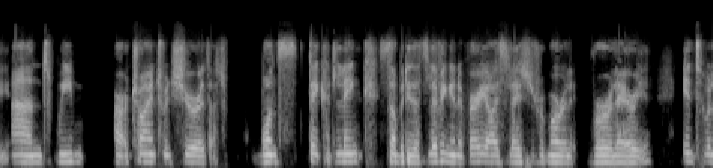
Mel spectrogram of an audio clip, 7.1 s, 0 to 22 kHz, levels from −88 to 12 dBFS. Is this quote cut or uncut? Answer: uncut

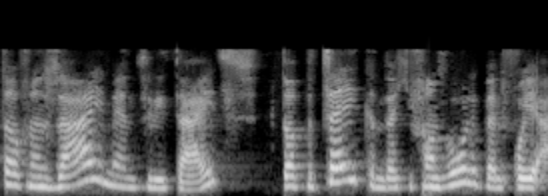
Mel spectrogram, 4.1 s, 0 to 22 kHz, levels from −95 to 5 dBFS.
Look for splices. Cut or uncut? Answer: cut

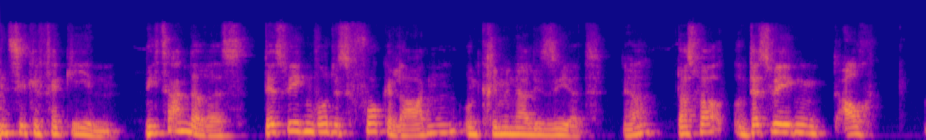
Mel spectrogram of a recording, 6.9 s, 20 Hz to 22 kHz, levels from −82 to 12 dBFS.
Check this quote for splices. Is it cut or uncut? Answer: cut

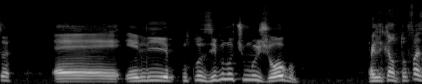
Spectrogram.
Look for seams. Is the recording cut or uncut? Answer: uncut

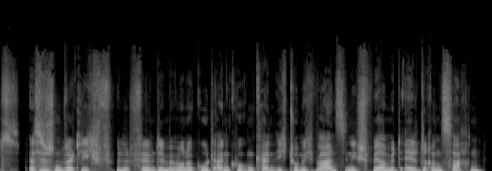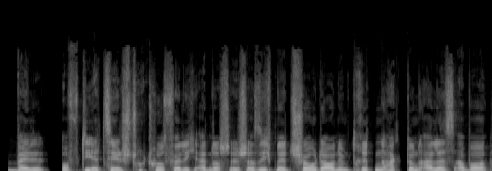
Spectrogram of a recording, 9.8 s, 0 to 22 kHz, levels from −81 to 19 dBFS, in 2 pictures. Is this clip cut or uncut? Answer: cut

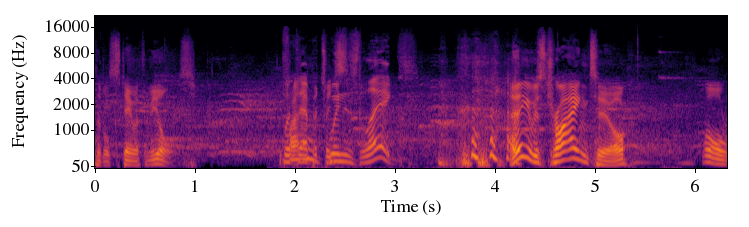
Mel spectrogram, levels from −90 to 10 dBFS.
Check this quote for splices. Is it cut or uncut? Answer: cut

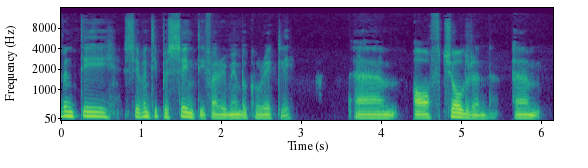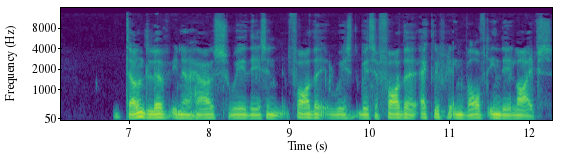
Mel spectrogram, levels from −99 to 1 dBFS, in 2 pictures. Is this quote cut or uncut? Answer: cut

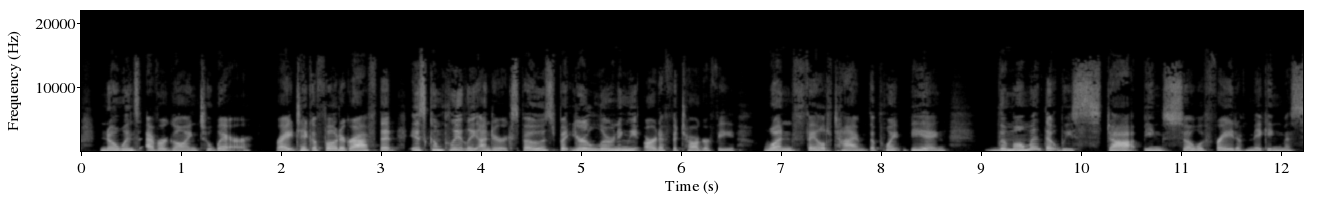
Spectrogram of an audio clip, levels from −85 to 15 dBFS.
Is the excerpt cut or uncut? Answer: cut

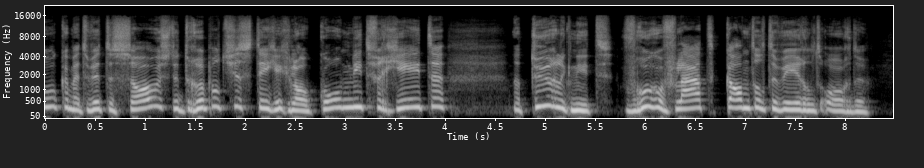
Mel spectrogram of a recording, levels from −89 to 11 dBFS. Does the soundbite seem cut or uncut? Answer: cut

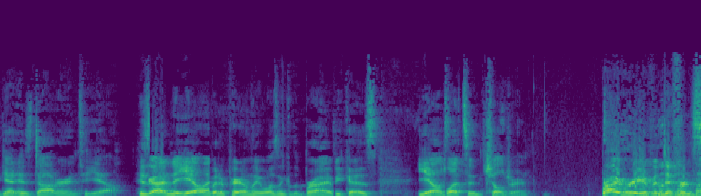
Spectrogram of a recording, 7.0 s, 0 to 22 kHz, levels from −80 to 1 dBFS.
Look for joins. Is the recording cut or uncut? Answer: cut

